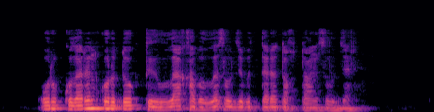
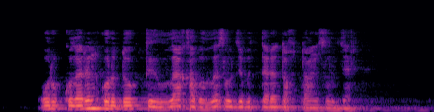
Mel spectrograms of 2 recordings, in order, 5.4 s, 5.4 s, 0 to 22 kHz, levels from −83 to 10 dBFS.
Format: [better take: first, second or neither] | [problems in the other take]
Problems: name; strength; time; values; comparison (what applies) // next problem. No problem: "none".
first | room echo; dies away in 1.3 s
